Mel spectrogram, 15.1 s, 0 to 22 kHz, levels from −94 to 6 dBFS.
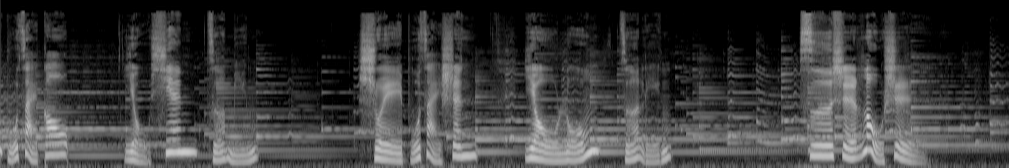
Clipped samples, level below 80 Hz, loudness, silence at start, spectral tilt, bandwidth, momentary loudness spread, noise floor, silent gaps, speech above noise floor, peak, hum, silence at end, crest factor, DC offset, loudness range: under 0.1%; -62 dBFS; -26 LUFS; 0 s; -4 dB/octave; 17 kHz; 22 LU; -50 dBFS; none; 25 dB; -8 dBFS; none; 0 s; 20 dB; under 0.1%; 5 LU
